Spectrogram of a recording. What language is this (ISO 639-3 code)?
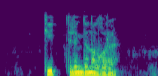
bak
